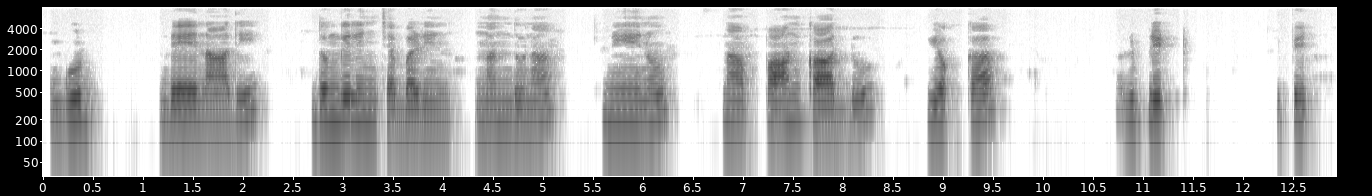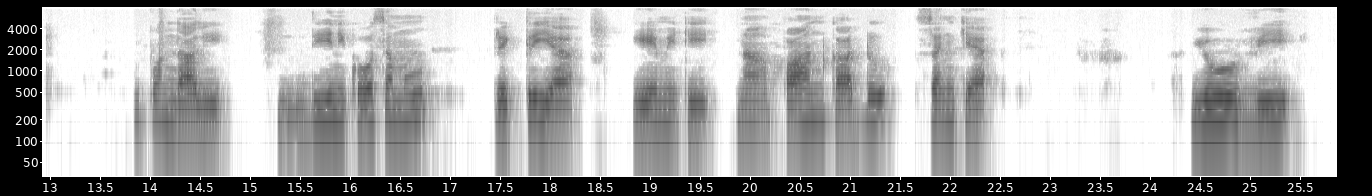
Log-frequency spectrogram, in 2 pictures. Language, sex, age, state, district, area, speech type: Telugu, female, 60+, Andhra Pradesh, Krishna, urban, read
